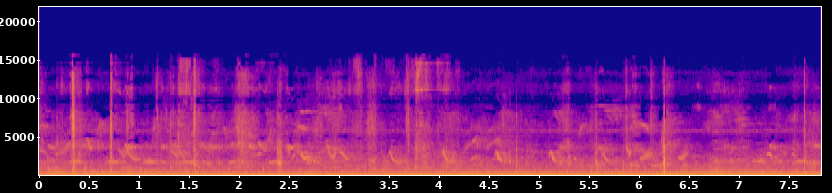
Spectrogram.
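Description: Birds chirping: a run of short notes, each sliding downward, repeated a few times a second, over steady low outdoor background noise with a few sharp clicks.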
